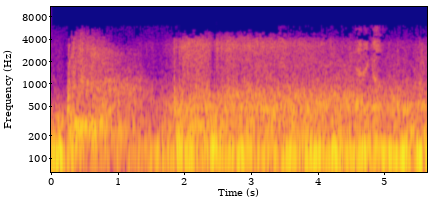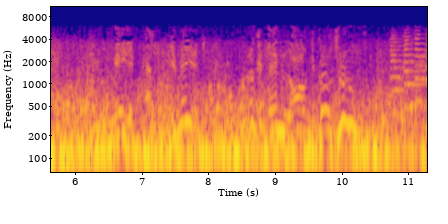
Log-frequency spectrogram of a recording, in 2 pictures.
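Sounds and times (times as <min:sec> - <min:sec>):
gunpowder blast breaking a log jam: 0:00.0 - 0:11.2.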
